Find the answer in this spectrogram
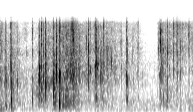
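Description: A sheet of paper being folded and handled, crinkling and rustling in quick crackles that stop just before the end.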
